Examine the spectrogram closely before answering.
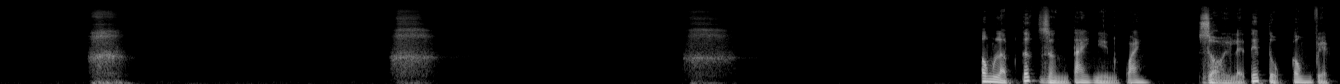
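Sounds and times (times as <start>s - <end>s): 
soft heavy wheezing breaths: 0.9s - 1.4s, 3.9s - 5.4s, 6.8s - 8.3s
speech: 9.8s - 13.3s.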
